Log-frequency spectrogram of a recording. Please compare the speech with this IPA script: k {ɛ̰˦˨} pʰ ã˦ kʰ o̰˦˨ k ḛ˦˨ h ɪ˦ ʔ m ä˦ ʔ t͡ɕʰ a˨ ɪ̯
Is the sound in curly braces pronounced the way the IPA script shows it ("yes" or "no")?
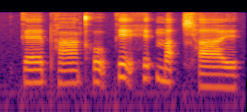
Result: no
